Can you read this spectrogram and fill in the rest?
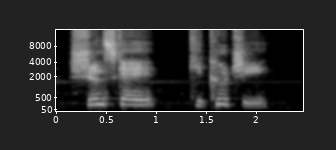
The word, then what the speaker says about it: Shunsuke Kikuchi: Shunsuke Kikuchi is the, and I checked that. That's how you pronounce it.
